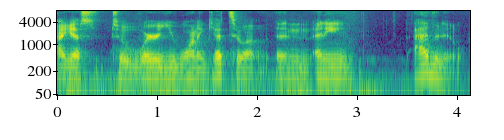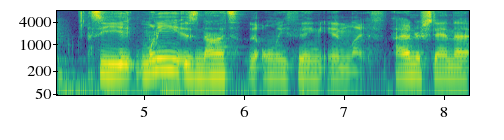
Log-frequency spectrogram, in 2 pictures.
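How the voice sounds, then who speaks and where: Using a fairly high pitch with ordinary pitch variation, a man speaks at a moderate pace. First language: not English. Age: 20s. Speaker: self-improvement youtuber. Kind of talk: advice monologue to camera. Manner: casual, conversational with fillers.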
